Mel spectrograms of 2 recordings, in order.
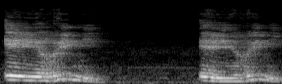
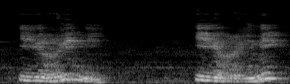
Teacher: il vient évoluer dans le grec moderne, il vient prononcer I dans le grec moderne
